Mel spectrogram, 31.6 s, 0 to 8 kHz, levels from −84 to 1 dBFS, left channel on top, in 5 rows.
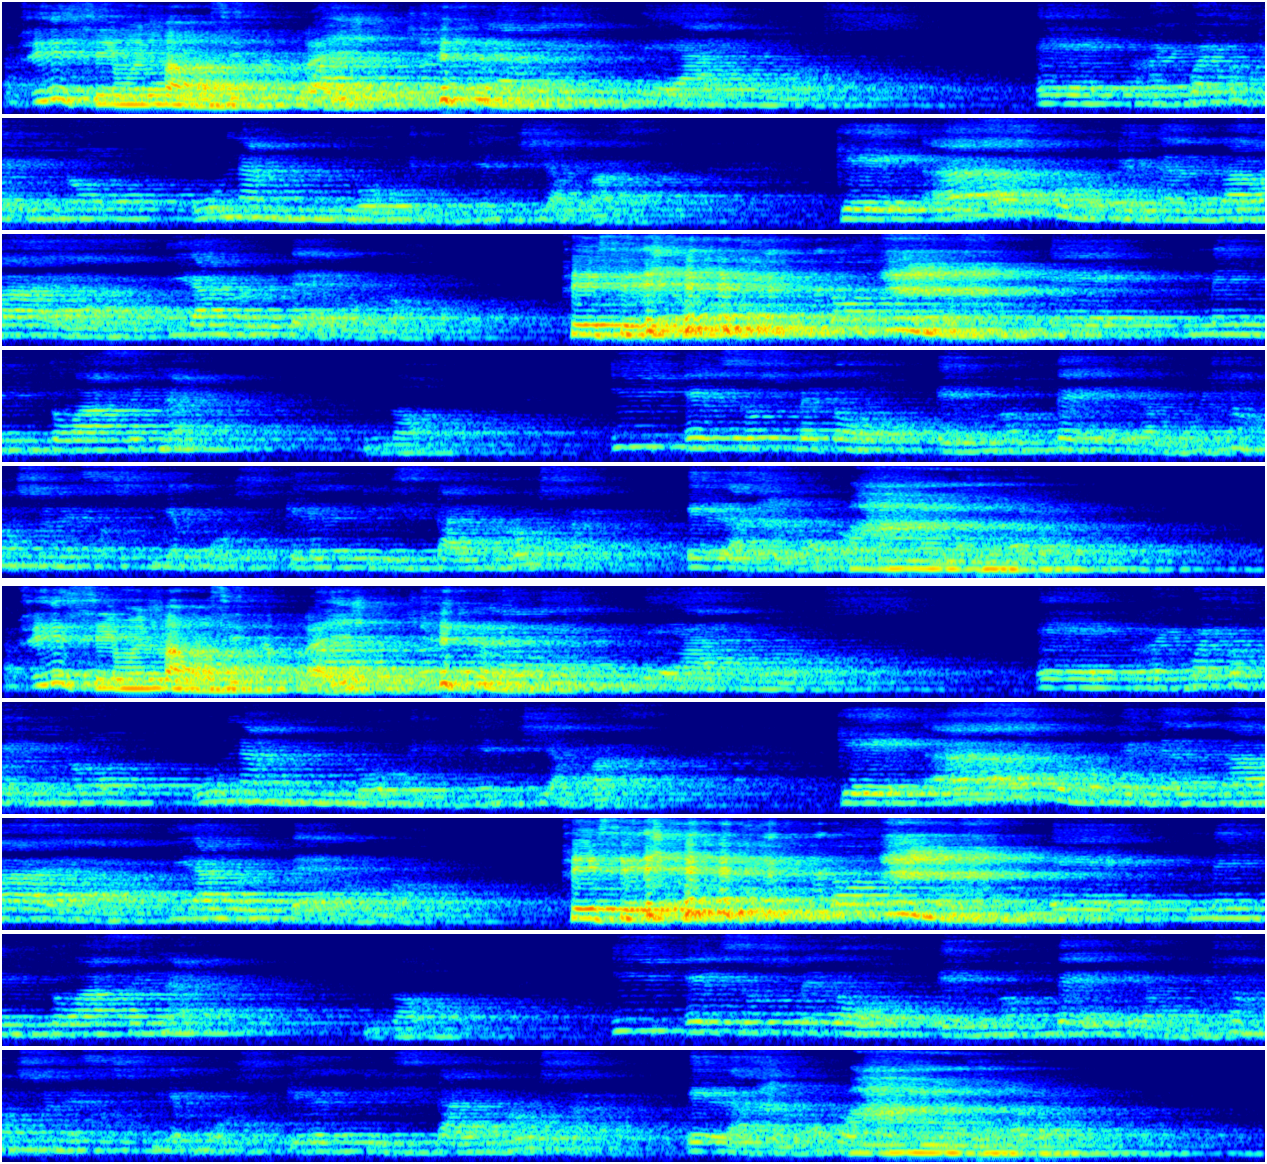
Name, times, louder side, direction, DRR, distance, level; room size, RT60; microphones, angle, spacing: voice 1, 0.1-1.8 2.4-2.5 15.5-16.5 17.0-17.6 29.5-30.3, right 1 dB, 15° right, -4 dB, 2.0 m, -25 dB
voice 2, 1.4-4.5 5.2-6.9 7.3-9.5 10.5-14.7 16.3-17.5 17.9-18.2 18.5-19.9 20.7-21.1 22.0-28.2 28.7-30.5, equal, 50° left, -7 dB, 2.4 m, -37 dB
13.0 x 12.5 x 5.1 m, 2.4 s
head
